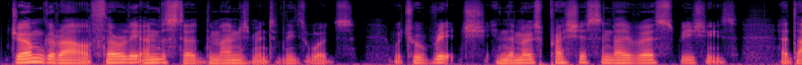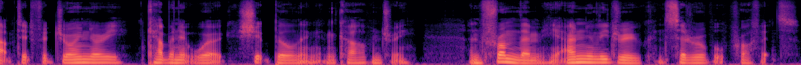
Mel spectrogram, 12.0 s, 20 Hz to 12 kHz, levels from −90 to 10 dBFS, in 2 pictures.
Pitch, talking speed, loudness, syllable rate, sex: 115 Hz, 180 wpm, -22 LUFS, 6.2 syllables/s, male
